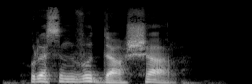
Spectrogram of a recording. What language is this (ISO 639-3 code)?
kab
